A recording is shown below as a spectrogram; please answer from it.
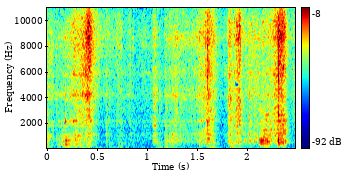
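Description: Faint scuffs and rustles of a piece of floral foam being pressed by hand down into a plastic watering can, with a few short scrapes, one about half a second in and a couple near the end.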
